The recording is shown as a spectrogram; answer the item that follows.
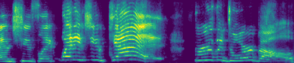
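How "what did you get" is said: booming, high-pitched scream. Retelling how mom yelled through the doorbell on arriving home; retelling a booming scream. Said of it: "this booming voice because my mom screams".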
